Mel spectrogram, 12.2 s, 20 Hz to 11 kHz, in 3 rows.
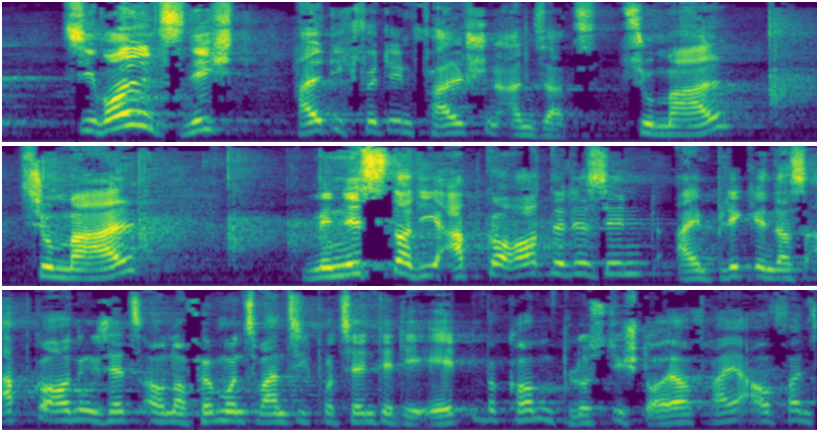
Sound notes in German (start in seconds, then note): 3.8 Beifall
